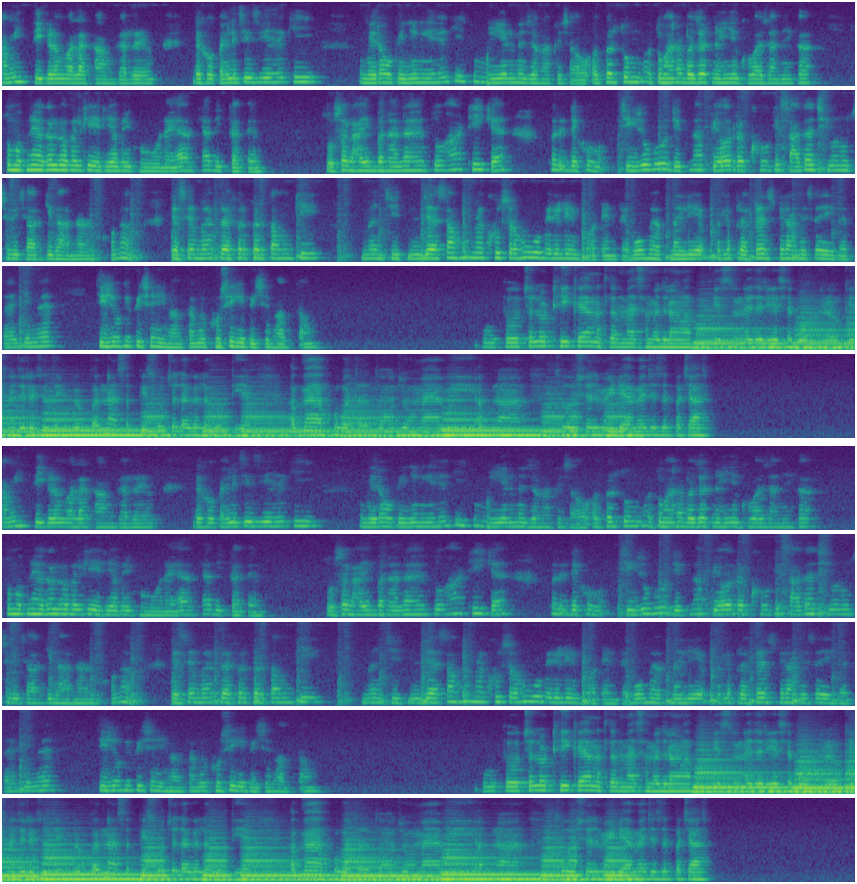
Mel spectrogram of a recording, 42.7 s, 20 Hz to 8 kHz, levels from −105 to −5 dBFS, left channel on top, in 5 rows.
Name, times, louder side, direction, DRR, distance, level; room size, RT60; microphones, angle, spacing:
voice 1, 0.0-3.2 3.6-8.1 8.6-11.1 11.8-18.4 18.8-20.3 20.7-26.1 26.6-28.8, left 4 dB, 90° left, 0.5 m, -33 dB
sound 1, 14.7-14.8 15.1-16.0 16.3-16.4 16.7-16.8 17.1-17.2 17.5-17.6 17.9-18.1 18.3-18.5 18.8-18.9 19.2-19.7 20.0-20.1 20.4-20.5 20.8-21.0 21.3-21.4 21.7-21.8 22.9-23.0 23.3-23.9 24.1-24.7 25.0-25.5 25.8-25.9, right 1 dB, 25° left, 1.3 m, -41 dB
voice 2, 30.4-39.4 39.7-41.2, equal, 5° right, 0.4 m, -31 dB
sound 2, 32.5-40.5, right 3 dB, 65° right, 0.6 m, -25 dB
4.1 x 2.5 x 4.0 m
head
